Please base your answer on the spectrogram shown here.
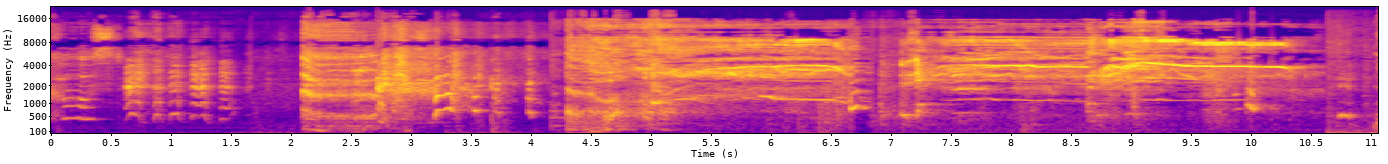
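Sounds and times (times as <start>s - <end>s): person burping loudly: 2.1s - 3.2s, 4.2s - 7.9s.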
